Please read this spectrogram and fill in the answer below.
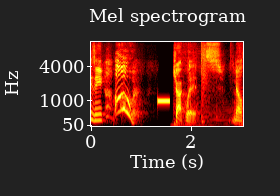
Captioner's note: video beeps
